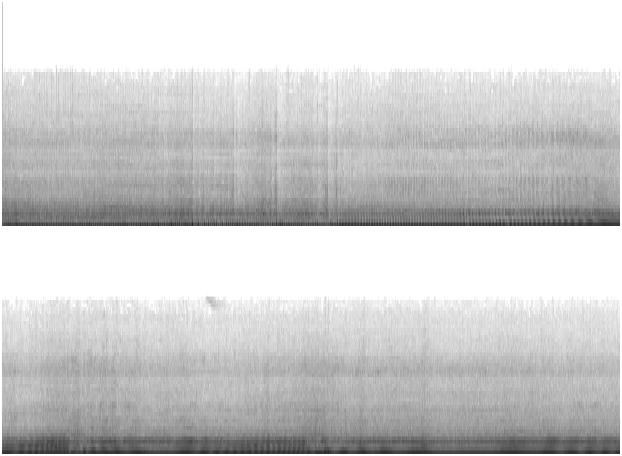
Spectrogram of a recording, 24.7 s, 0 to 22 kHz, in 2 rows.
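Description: A Benzer 125cc-class motorcycle's single-cylinder engine heard from the rider's seat. It cruises steadily at first; in the second half the revs climb and fall back sharply twice as he shifts up, then hold steady at a higher pitch. Wind rush runs underneath.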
